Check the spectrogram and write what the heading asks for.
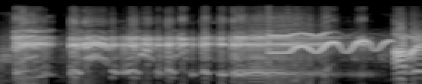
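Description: High-pitched, sped-up cartoon voice wailing in a crying sound, its pitch warbling up and down in the second half.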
